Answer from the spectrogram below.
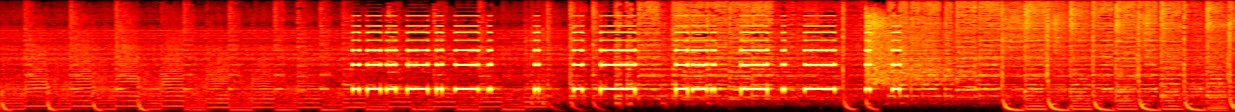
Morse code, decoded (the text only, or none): none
